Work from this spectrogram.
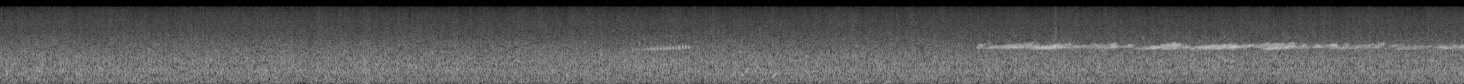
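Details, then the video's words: Frogs by a forest river: steady rushing water dominates at first, one brief croak comes near the middle, then a continuous rattling, pulsed chorus of croaks swells up and carries on to the end. "River and Frogs"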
